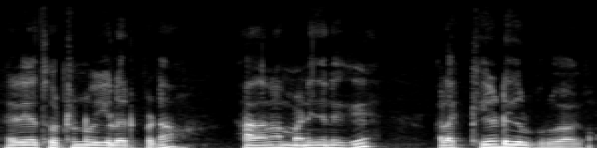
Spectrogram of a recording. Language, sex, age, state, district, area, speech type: Tamil, male, 30-45, Tamil Nadu, Tiruppur, rural, spontaneous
